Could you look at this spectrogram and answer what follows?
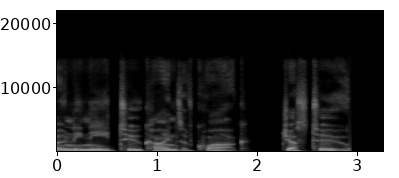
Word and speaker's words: quark: They have a name and the name is quark. Quark? Say it again for me. Quark. One syllable. Near enough rhymes with cork.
